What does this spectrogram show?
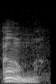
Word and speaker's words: Om: That sound is used because if you spell it out a U m, it runs from the back of your throat to your lips and therefore it contains the whole range of the voice and for that reason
